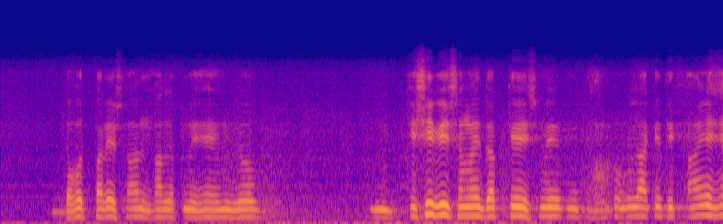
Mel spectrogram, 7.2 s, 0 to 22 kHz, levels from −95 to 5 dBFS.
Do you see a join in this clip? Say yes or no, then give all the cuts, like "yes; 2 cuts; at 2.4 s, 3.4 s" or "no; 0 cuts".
yes; 1 cut; at 6.1 s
